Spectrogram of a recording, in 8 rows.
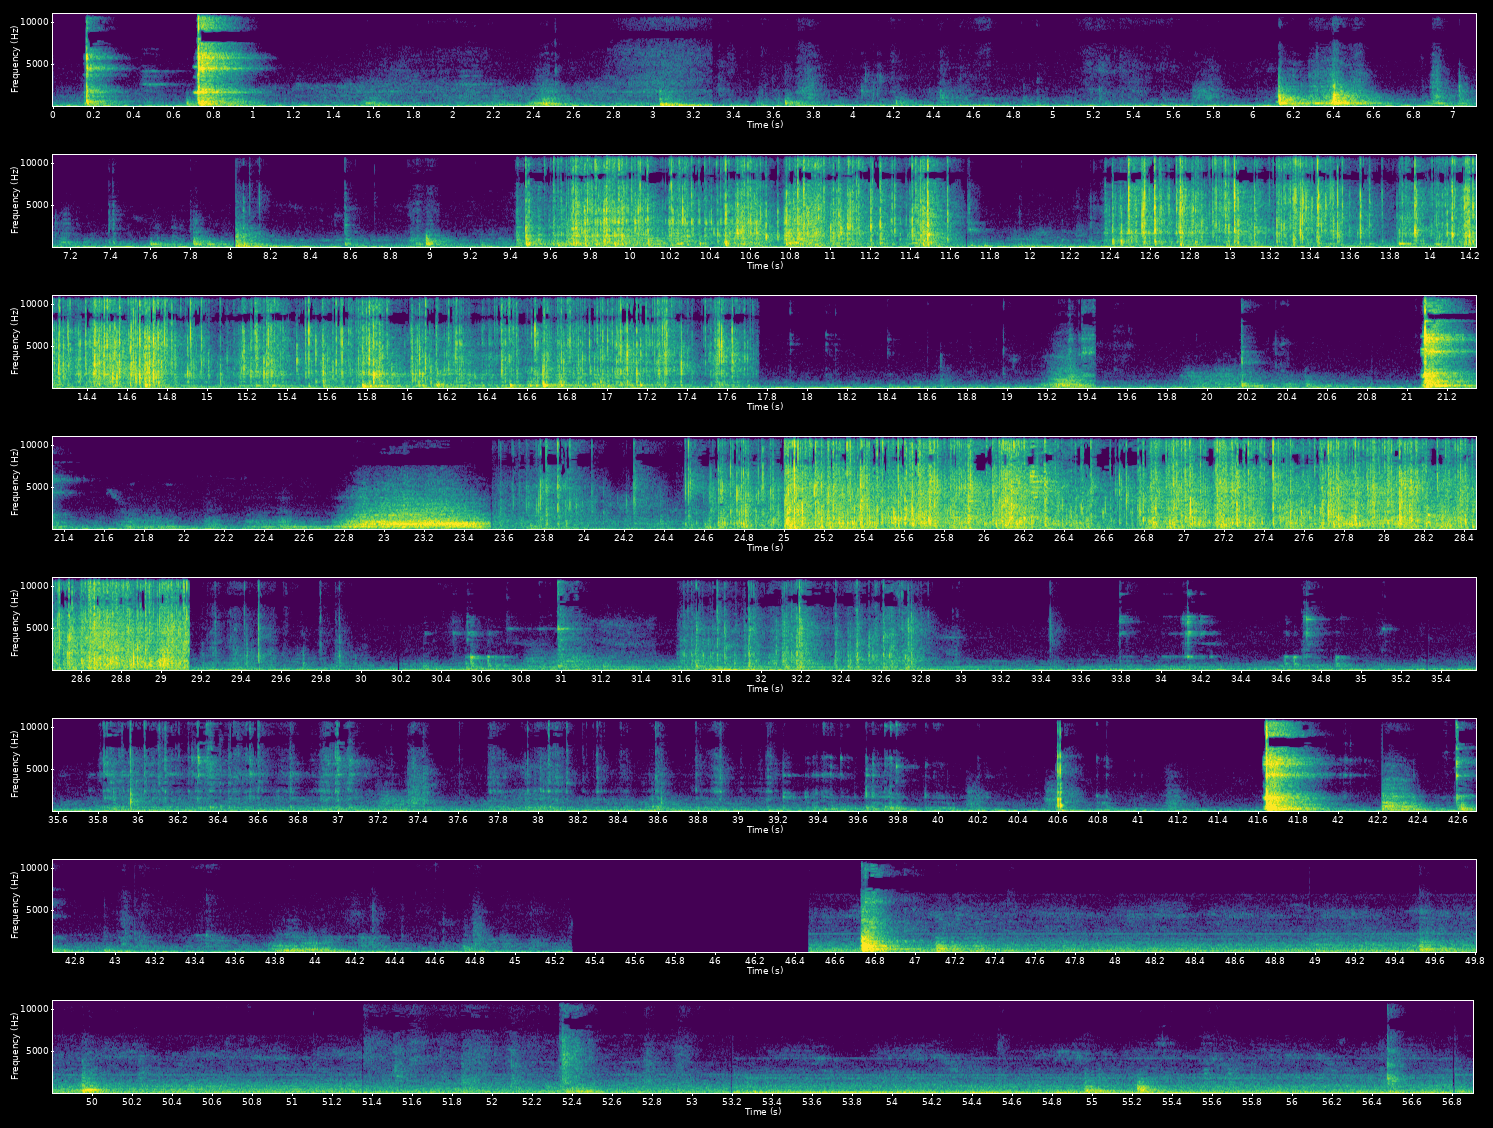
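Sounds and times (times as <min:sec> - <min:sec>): packaging crinkling and tearing: 0:09.4 - 0:11.7, 0:12.3 - 0:17.8, 0:23.6 - 0:29.9, 0:31.6 - 0:33.0.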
